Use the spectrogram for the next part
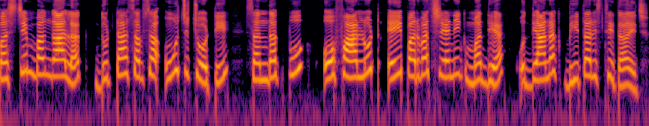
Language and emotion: Maithili, neutral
